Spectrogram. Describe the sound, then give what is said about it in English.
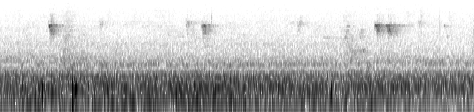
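A few short, high V-shaped flight call notes from a wild bird come in scattered bursts, a couple in quick pairs, riding over a steady low rumble with no talking. “Sounds like a V-shaped flight call note. Wild bird.”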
